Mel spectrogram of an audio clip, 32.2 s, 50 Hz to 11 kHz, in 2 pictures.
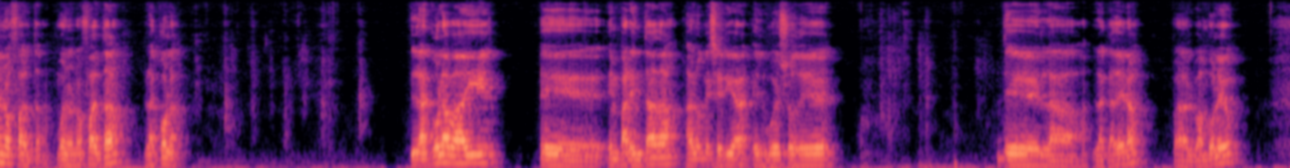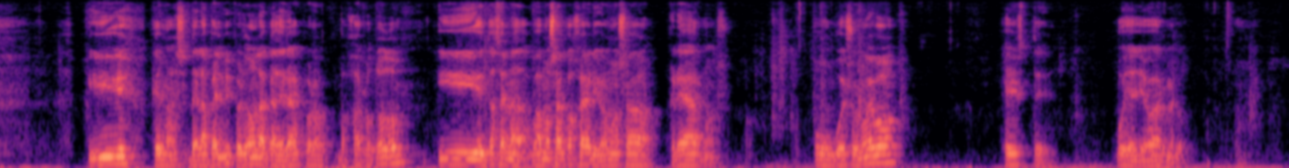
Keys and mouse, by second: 2.0 alt+q, 2.6 ctrl+middle click, 3.4 Tab, 3.9 shift+middle click, 7.4 right click, 8.8 Tab, 10.9 right click, 11.5 ., 12.5 r, 16.0 right click, 17.0-28.0 shift+middle drag, 22.0 Tab, 25.7 shift+c, 27.2 shift+a, 28.0 right click, 28.7 g, 29.2 click, 29.4 s, 30.7 click, 30.8 g, 31.3 click, 31.6-32.2 ctrl+middle drag.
